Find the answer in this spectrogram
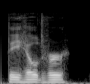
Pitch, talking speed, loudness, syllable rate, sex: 105 Hz, 200 wpm, -15 LUFS, 5.3 syllables/s, male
